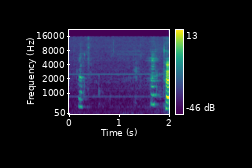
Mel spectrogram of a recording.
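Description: A person's voice: a brief vocal sound falling in pitch about a quarter second in, then near the end a woman sings out "Ta-da!", holding the second syllable on one steady pitch.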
